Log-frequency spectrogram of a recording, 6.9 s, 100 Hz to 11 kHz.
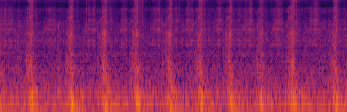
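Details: Cold-start 7.3 L diesel just after the glow light goes out: rough idle, with uneven low thumping surges about 1.5 times a second. It sometimes smooths out on its own.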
